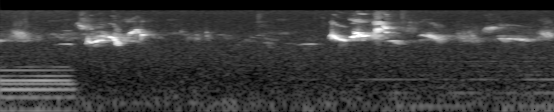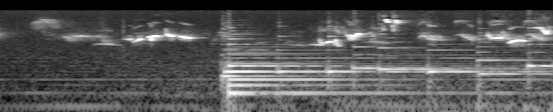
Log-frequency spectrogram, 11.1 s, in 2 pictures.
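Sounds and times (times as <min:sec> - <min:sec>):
held music chord: 0:00.0 - 0:00.8, 0:07.7 - 0:11.0
birds chirping and twittering: 0:00.0 - 0:11.0.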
